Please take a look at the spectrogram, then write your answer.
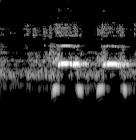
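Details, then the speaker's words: Cuckoo clock bellows pipe blown into by mouth to test it; the wooden piece must sit in the right spot: two clear hooting notes, the second lower, each about a quarter second; normal cuckoo call, working perfectly. "a piece of wood here has to be in the right spot in order for you to get the sound um of the cuckoo so I'm going to go ahead and blow one in this hole"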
